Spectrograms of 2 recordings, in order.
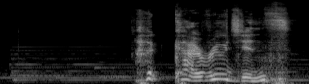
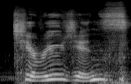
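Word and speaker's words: chirurgeons: by our most skilled chiropracians that's how it's pronounced i was pronouncing it chirogens where mistress levaya to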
